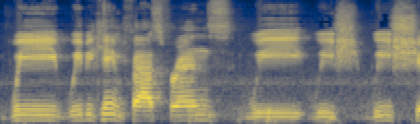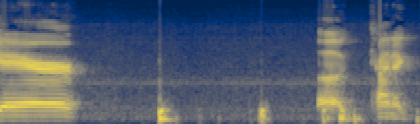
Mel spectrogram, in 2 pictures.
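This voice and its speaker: A man, a managing partner, speaking in a measured, businesslike way in a casual interview. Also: medium pitch, pushed and bright, smooth, low-quality recording. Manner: measured, businesslike, talks in brand terms.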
